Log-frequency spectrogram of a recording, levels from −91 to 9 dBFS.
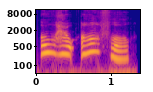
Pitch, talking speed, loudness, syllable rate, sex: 270 Hz, 130 wpm, -16 LUFS, 3.5 syllables/s, female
